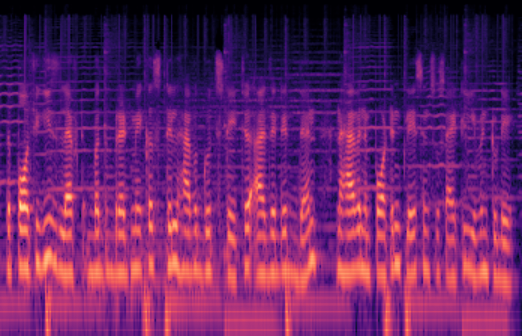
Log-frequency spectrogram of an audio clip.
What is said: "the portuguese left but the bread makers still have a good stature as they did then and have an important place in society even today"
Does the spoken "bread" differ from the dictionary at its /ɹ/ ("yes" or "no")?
no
